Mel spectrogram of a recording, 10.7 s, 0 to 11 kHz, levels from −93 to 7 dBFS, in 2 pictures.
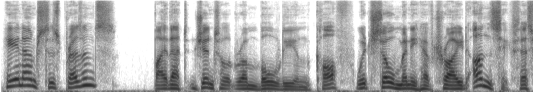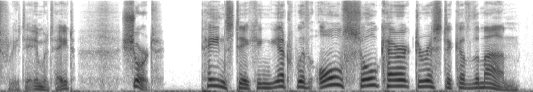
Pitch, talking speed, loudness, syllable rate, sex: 150 Hz, 140 wpm, -17 LUFS, 5.0 syllables/s, male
